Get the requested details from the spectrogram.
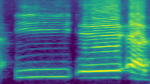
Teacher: জিহ্বাটা সামনে আছে, এই জন্য এটাকে বলা হয় সম্মুখ স্বর।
